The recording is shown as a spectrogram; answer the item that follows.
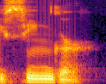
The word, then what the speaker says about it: singer: these words with erer I don't pronounce the G sound it's just the nasal M linked together with the r together hanger hanger there's no G sound I cannot say hanger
